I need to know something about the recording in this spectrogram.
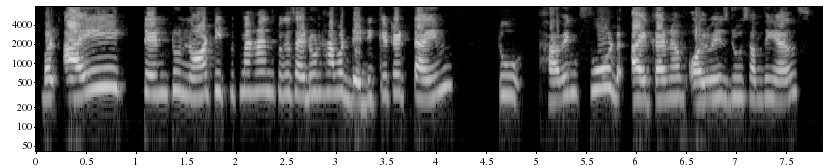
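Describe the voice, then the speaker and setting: A woman's voice: high voice, normal speed, fairly bright tone, no echo, poor audio. A woman from India, chatting casually on a live stream at home and answering her chat aloud. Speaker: language-learning livestreamer. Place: at home at a laptop.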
